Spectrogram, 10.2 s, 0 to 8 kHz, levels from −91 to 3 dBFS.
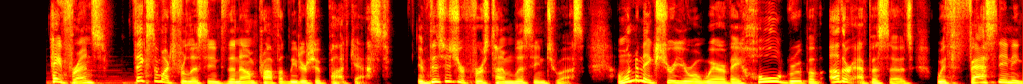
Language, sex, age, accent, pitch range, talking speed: English, male, 40-59, American, 115-170 Hz, 215 wpm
